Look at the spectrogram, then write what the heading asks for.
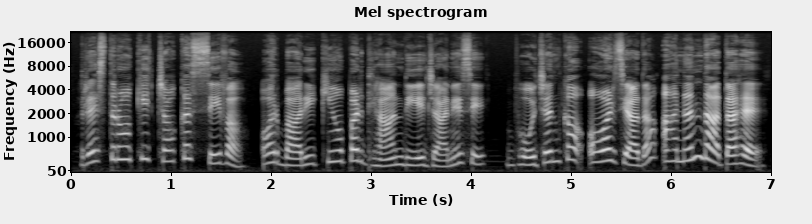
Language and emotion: Hindi, happy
